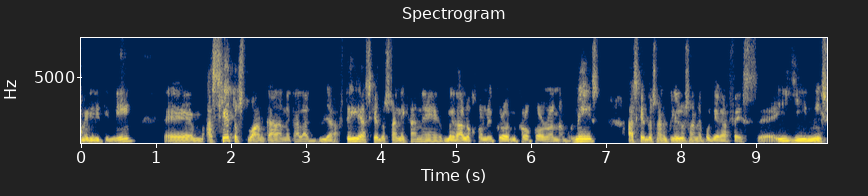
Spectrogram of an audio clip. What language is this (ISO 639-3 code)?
ell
